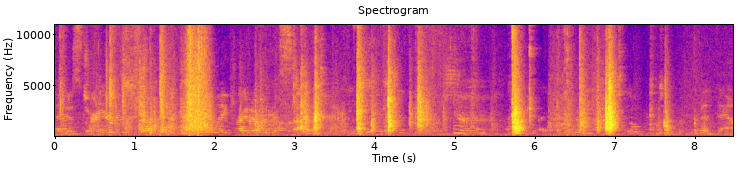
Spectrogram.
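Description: A run of sharp clicks and knocks with bouts of rustling. The two loudest knocks come a little before six seconds and near seven seconds in, over faint voices.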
